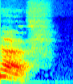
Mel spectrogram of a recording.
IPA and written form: œf (oeuf)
